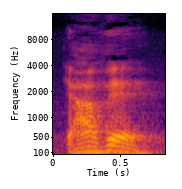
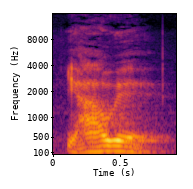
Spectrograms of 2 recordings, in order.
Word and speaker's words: 야훼: 히브리어 원 발음으로 하게 되면 야훼, 야훼, 누군가는 야훼 이렇게 이야기를 합니다.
